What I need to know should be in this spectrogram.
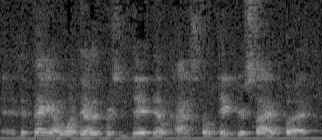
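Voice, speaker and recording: Low mellow comedian guy musing casually, roomy echo, faint hum. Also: quick pace. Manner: reflective, self-analytical, many fillers. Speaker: comedian guest. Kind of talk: casual interview chat. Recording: echoey room, distant mic, faint hum.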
